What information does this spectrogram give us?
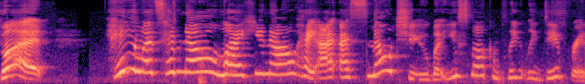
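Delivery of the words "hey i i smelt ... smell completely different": brief put-on New Orleans accent. Retelling what a vampire character says, in a put-on New Orleans accent. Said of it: "with his little one-off New Orleans accent".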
